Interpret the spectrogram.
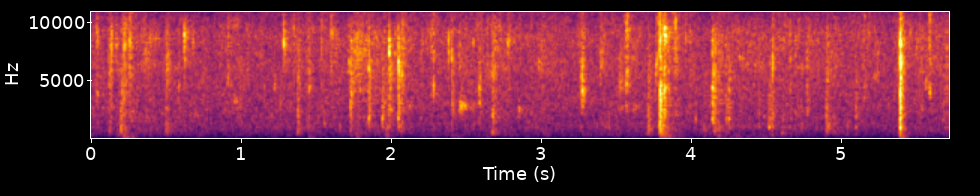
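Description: Steady rain pattering, with scattered small clicks and taps, and two louder knocks, one about four seconds in and one near the end.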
